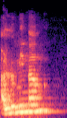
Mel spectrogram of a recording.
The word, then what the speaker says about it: aluminium: yeah but but i think americans usually say aluminum uh and then there's some yeah every people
